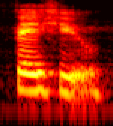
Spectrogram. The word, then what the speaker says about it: Fehu: So the rune associated with the Tower is pronounced Fehu.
